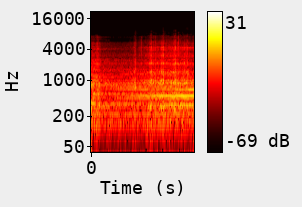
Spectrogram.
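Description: Psytrance breakdown with the kick drum gone: held synth tones over a gritty, buzzing texture, slowly getting louder as the track builds.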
